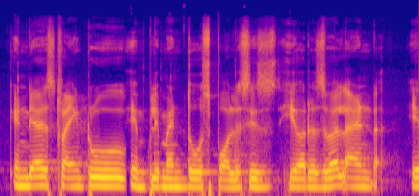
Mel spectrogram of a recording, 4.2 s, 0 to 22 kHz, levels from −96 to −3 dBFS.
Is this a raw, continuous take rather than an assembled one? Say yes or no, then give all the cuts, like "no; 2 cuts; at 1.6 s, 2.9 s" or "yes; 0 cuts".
no; 1 cut; at 1.3 s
